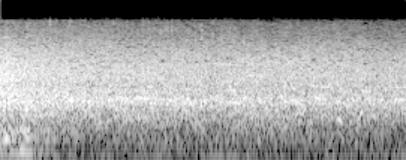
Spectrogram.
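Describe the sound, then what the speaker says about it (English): Football stadium crowd at an Alabama versus Arkansas game, a dense, steady roar of many voices and scattered clapping after a score, distant and unbroken for the whole stretch. "this crowd is buzzing after that last score"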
